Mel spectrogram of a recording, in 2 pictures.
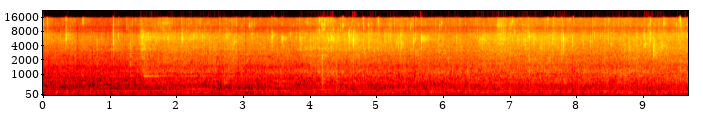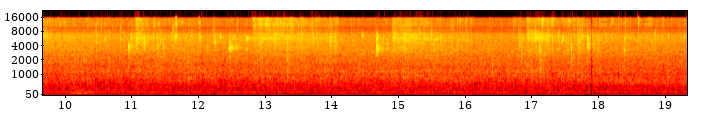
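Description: Onion pakoras in gram-flour batter deep-frying in hot oil in an aluminium kadhai: a steady sizzle with many scattered crackles and pops. The sizzle grows fuller in the first few seconds as more pieces go into the oil.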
